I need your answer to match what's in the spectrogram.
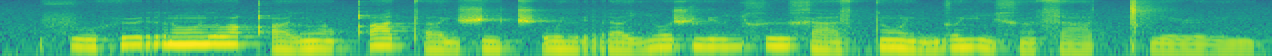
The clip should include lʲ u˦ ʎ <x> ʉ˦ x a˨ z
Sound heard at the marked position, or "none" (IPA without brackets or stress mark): x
